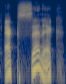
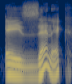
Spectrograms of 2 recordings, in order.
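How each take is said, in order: First: The x is sounded as ks. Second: The x is sounded as z. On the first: The speaker calls it wrong. "now that is not how you were supposed to pronounce it" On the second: The speaker calls it right. "sometimes the X sound is a Z sound"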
